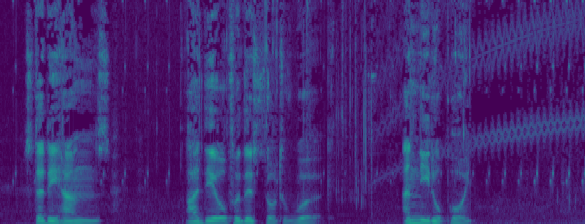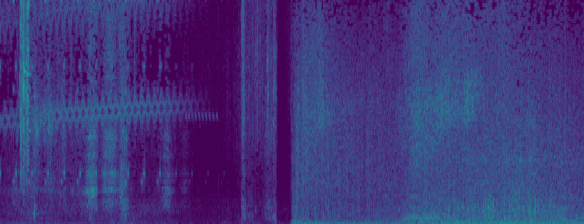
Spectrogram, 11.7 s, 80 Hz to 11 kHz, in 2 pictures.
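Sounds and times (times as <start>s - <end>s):
faint clicks: 0.0s - 7.9s
speech: 0.2s - 1.2s, 1.8s - 3.4s, 4.0s - 4.8s
big explosion: 8.8s - 11.6s.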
